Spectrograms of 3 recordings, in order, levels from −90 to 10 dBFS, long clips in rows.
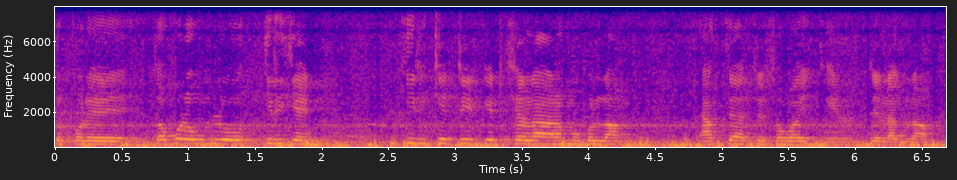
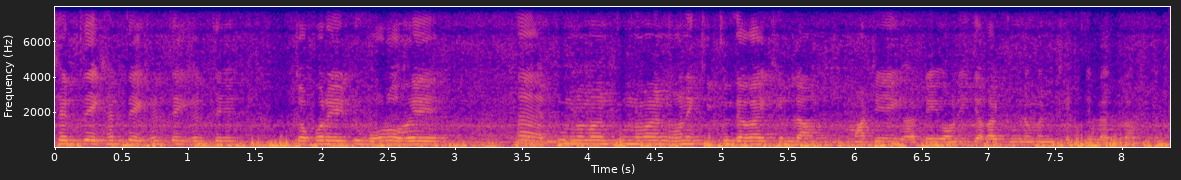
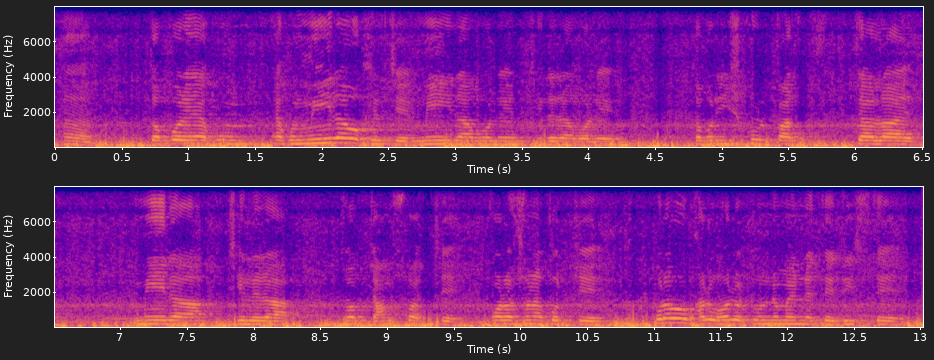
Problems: constant background noise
